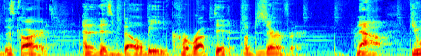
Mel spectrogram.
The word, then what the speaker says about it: Belbe: But now getting back into Belbe, and I think it's pronounced Belbe, but you know, I call her Bel-bae because I just love her so much, and it is just such an exciting card.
